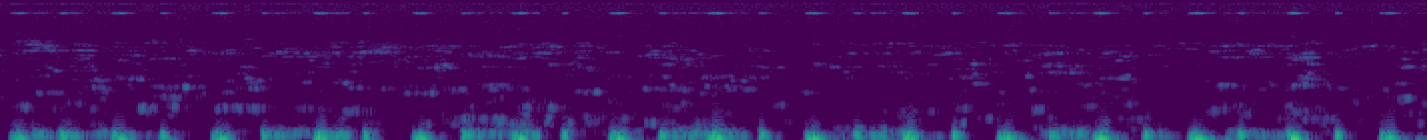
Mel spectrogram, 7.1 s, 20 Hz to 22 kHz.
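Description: Regular low paired thumps at roughly 120 beats a minute with some rate variation; heartbeat sounds.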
